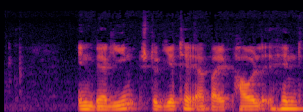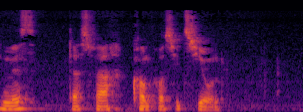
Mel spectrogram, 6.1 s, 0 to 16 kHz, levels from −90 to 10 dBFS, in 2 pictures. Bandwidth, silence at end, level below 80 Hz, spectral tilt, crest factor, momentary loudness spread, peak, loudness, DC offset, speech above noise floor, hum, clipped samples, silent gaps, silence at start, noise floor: 11.5 kHz; 0.85 s; -50 dBFS; -6 dB/octave; 18 dB; 10 LU; -4 dBFS; -23 LUFS; under 0.1%; 35 dB; none; under 0.1%; none; 0.8 s; -58 dBFS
